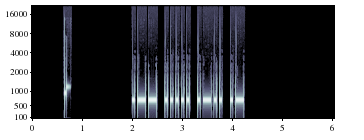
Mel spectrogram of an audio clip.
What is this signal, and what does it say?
Morse code, heard as a keyed tone, about 22 wpm, 700 Hz. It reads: W5LA
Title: Call Signs - 22wpm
